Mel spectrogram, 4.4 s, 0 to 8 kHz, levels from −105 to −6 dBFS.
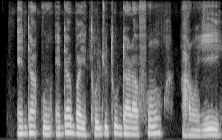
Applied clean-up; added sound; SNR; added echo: neural separator model SepFormer DNS4.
